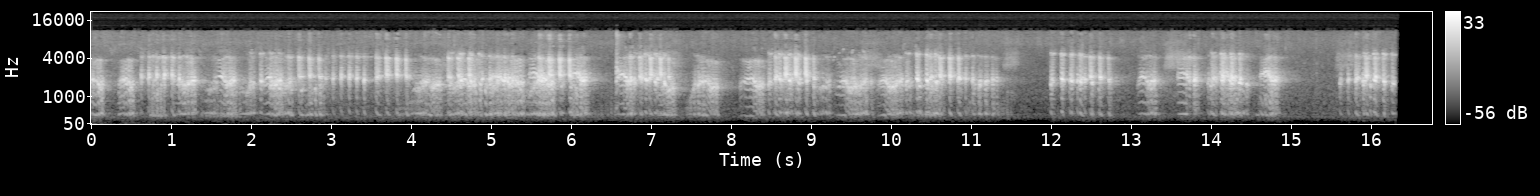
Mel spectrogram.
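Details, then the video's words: Dense chorus of frogs with birds in the background: rasping, rapidly pulsed croaks packed tightly together, sustained for long stretches, then broken by a few short pauses before cutting off abruptly near the end. "Frogs and Birds Chirping in the Background"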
